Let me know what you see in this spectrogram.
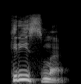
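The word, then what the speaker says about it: χρῖσμα: en el idioma griego el sustantivo unción que aparece Allí se pronuncia crisma es antivo anticristo se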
